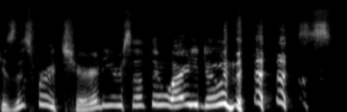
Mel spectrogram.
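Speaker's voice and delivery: high-pitched mock disbelief, breaking into laughter; imitated incredulity. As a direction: act out an incredulous colleague, laughing by the end. Retelling a baffled guest's question.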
